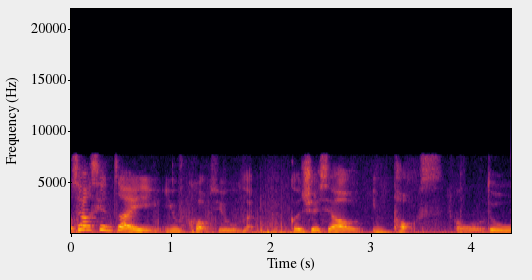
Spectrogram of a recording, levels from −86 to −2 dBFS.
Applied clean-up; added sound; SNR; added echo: none; none; none; none.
